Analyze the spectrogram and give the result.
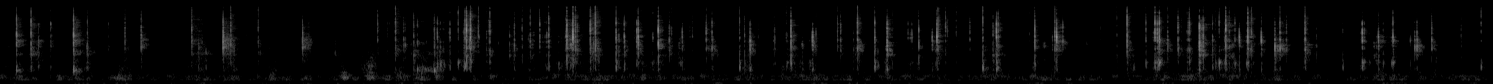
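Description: Long nails tap and scratch a hollow black plastic PS4 controller, turned to show its top edge. The result is a dense run of quick, dry, bright clicks and scrapes with almost no ring and no low end, under a faint steady hum.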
